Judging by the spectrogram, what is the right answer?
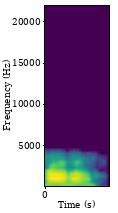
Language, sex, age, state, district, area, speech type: Sindhi, female, 30-45, Maharashtra, Mumbai Suburban, urban, conversation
